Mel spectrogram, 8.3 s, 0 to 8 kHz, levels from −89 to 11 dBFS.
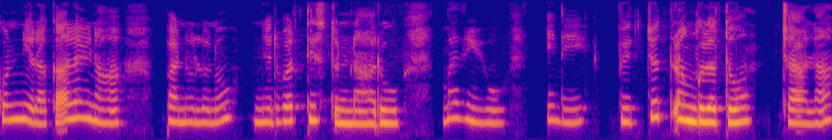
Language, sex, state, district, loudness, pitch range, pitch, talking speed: Telugu, female, Andhra Pradesh, Guntur, -19 LUFS, 255-300 Hz, 275 Hz, 70 wpm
